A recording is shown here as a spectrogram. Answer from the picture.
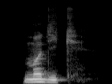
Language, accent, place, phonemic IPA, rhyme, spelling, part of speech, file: French, France, Lyon, /mɔ.dik/, -ik, modique, adjective, LL-Q150 (fra)-modique.wav
- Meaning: modest (of a price, sum of money, etc.)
